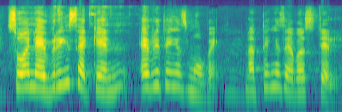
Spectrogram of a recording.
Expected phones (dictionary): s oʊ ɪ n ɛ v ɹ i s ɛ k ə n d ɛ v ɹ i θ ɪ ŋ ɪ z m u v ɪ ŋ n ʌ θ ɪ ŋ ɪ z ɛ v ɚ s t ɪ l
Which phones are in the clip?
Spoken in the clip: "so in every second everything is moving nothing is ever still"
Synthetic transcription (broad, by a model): s oʊ ɪ n ɛ v ɹ i s ɛ k ə n d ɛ v ɹ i t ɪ ŋ ɪ z m u v ɪ ŋ n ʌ t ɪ ŋ ɪ z ɛ v ɚ s t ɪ l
